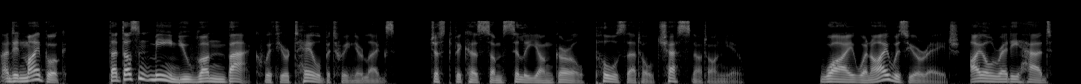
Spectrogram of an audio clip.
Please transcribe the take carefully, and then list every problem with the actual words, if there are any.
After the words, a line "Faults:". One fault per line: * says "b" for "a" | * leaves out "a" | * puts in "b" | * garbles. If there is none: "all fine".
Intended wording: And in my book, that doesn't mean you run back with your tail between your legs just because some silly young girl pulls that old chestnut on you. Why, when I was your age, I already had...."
And in my book, that doesn't mean you run back with your tail between your legs just because some silly young girl pulls that old chestnut on you. Why, when I was your age, I already had...."
Faults:
all fine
